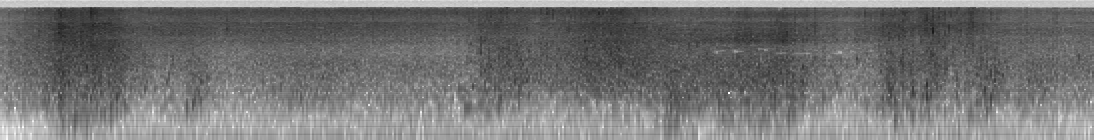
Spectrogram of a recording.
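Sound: sea waves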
